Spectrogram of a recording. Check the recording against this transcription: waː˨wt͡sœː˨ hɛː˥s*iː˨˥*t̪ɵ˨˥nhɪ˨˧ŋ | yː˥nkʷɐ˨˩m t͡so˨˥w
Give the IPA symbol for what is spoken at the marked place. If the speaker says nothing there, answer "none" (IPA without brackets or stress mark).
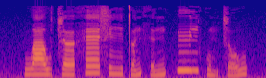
iː˧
